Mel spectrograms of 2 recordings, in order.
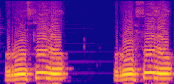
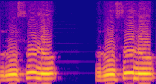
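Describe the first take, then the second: The two takes are said the same way.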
